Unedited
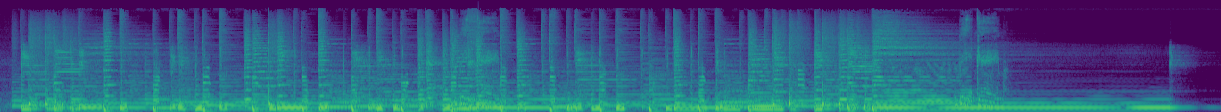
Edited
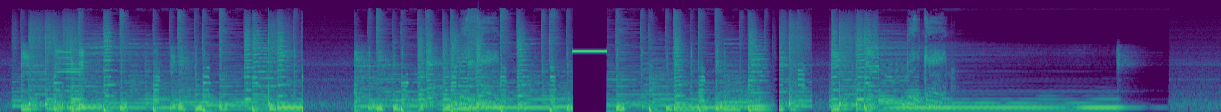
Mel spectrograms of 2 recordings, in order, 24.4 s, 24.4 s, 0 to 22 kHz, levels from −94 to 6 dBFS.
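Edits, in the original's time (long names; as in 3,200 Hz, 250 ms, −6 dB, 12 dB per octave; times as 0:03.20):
0:01.32–0:01.66: clip gain +5.5 dB
0:06.05–0:07.08: fill with room tone
0:11.44–0:12.13: beep over 3,920 Hz −15 dBFS
0:15.16–0:15.57: fade out quadratic
0:16.23: splice in room tone 0.34 s
0:17.22–0:18.61: remove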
